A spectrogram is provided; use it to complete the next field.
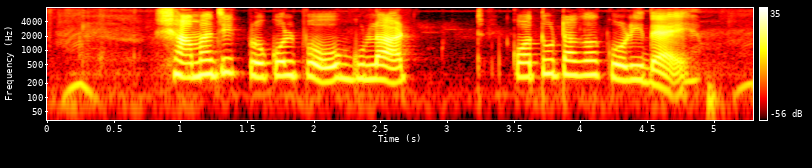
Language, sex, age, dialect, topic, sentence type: Bengali, female, 18-24, Rajbangshi, banking, question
